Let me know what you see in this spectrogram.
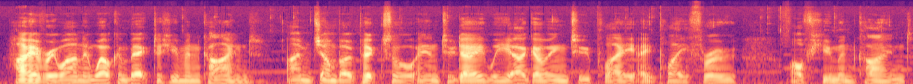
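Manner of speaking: lifeless, low, even, flat monotone drone. Showing the opposite of accentuating words in a video intro: flat monotone. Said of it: "the opposite would be".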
